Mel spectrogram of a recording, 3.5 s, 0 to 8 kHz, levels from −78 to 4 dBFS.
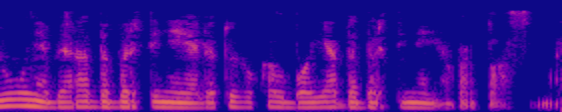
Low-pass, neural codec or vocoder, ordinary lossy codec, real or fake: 7.2 kHz; none; MP3, 24 kbps; real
